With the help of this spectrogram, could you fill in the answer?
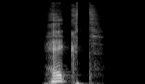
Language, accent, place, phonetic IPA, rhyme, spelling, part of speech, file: German, Germany, Berlin, [hɛkt], -ɛkt, heckt, verb, De-heckt.ogg
- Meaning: inflection of hecken: 1. second-person plural present 2. third-person singular present 3. plural imperative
